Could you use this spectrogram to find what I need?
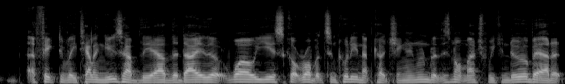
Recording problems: uneven, jittery; strongly; from 0.5 to 5 s

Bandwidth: 16 kHz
